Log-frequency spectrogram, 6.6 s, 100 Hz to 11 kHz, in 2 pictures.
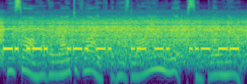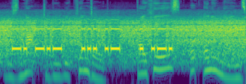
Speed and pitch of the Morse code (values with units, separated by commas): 31 wpm, 720 Hz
